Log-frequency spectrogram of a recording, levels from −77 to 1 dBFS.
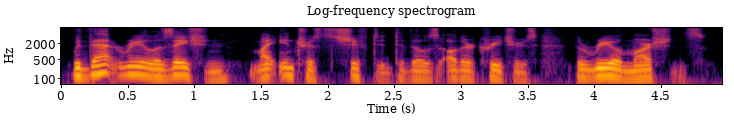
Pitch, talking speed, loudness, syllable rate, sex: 105 Hz, 155 wpm, -20 LUFS, 5.4 syllables/s, male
